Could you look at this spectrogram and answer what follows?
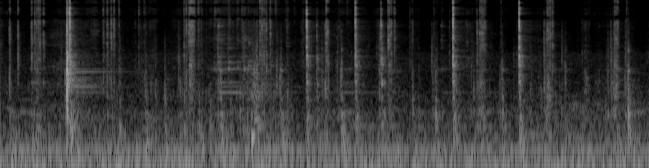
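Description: Irregular clicks and clinks of a ratchet wrench tightening the A/C refrigerant line's bolt into the aluminum compressor, snugged only lightly rather than fully torqued.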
